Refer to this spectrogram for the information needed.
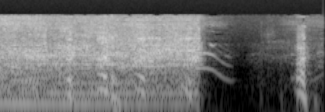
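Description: A Dodge Charger Hellcat engine roars loudly for about a second, its pitch surging and dipping as it revs, then cuts off abruptly, followed by a brief voice.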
